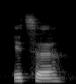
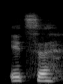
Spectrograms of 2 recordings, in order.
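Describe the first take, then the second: No difference in how they are said.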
